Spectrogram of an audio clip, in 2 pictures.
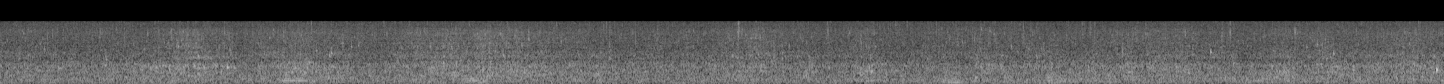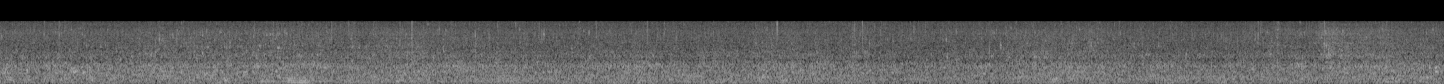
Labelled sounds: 1.9	2.2	water noise, 1.2 to 1.5 kHz

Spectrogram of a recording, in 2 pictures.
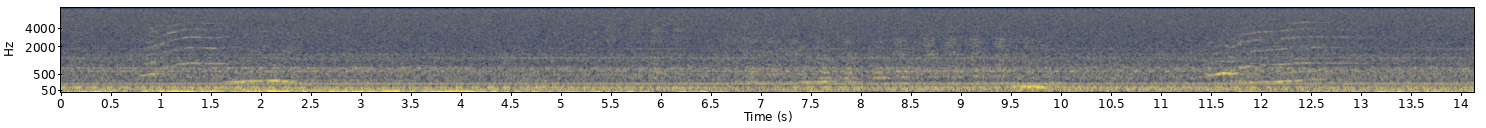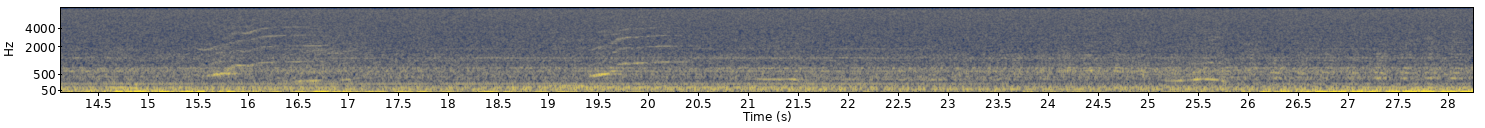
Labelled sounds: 1.1	1.6	humpback whale, 0.86 to 4.8 kHz
11.5	12.7	humpback whale, 1.6 to 5.0 kHz
15.5	16.8	humpback whale, 0.80 to 4.3 kHz
19.4	20.5	humpback whale, 0.90 to 3.2 kHz

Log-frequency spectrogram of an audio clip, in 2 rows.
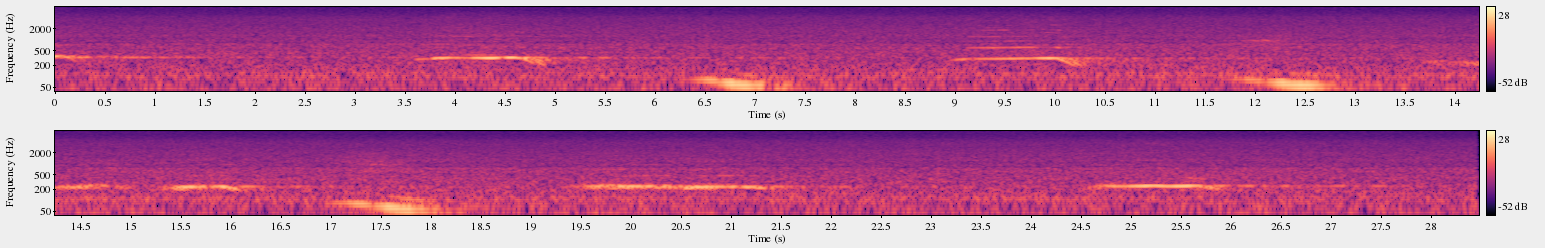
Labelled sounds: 9.2	9.6	humpback whale, 1.2 to 1.9 kHz
12.0	12.3	humpback whale, 0.83 to 1.0 kHz

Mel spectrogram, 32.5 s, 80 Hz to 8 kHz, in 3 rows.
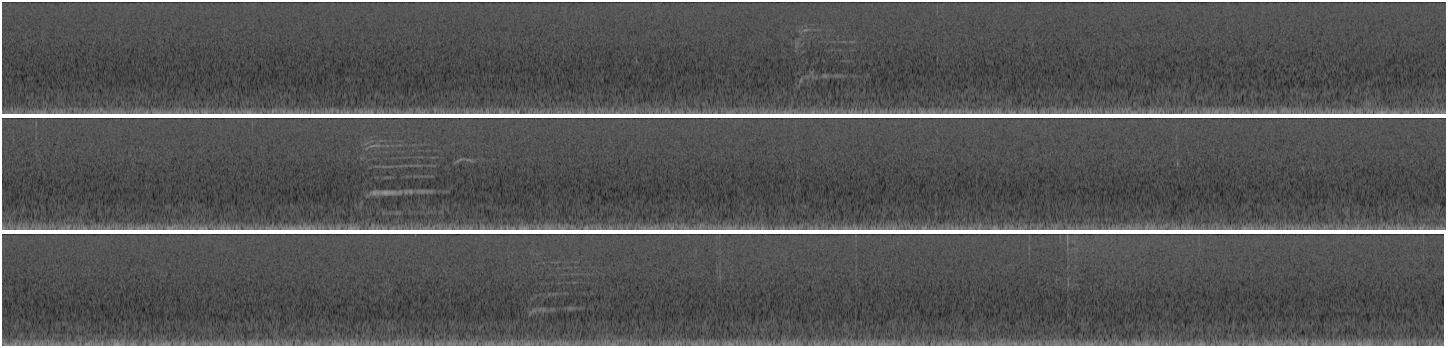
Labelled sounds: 5.8	6.5	killer whale, 0.84 to 4.3 kHz
13.4	14.5	killer whale, 0.55 to 4.7 kHz
25.5	26.1	killer whale, 0.91 to 4.7 kHz

